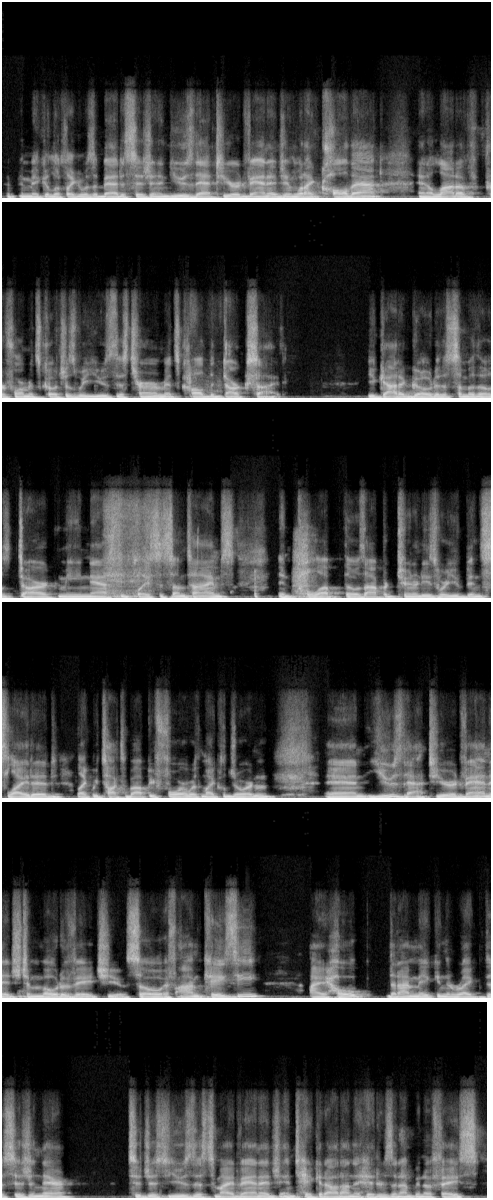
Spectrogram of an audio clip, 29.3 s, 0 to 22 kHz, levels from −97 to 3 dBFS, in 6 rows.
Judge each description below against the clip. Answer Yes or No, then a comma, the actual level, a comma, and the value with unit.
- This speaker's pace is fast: Yes, fast, 220 wpm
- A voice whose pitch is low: Yes, low, 115 Hz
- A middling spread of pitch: Yes, average, 4.6 semitones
